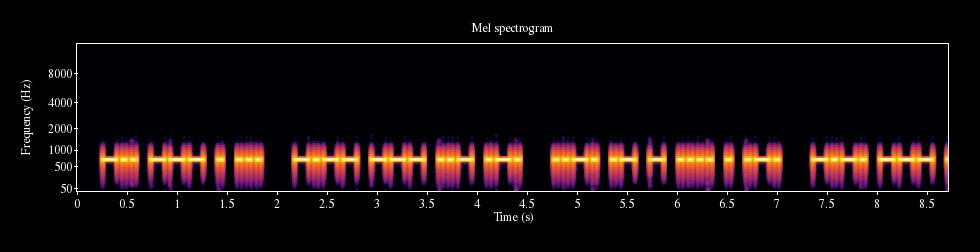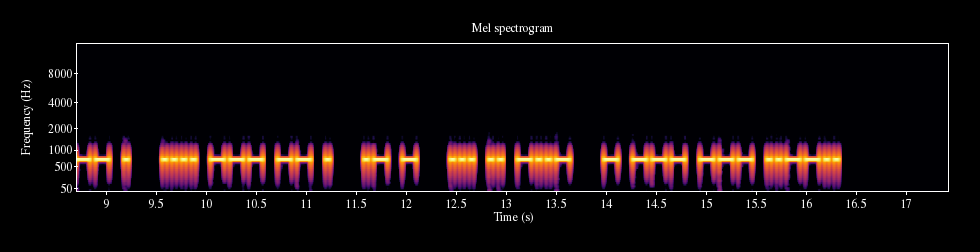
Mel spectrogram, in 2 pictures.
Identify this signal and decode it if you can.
Morse code, heard as a keyed tone, about 25 wpm, 700 Hz. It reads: DOES YOUR FATHER COME HOME AT SIX TOO?
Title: Sentences from Top 1000 Words - Review Part 2 - 25wpm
